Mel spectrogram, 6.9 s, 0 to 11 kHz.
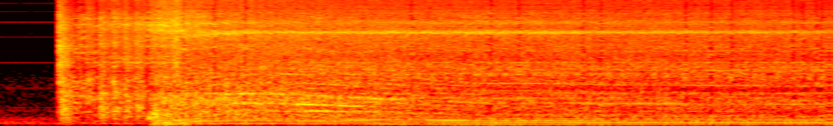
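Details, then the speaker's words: Mercedes C32 AMG after replacing the noisy top idler pulley and bearing and a second oil change: cranks, catches cleanly and settles into a steady even idle with only a faint whine left; normal start and idle. "so I don't really hear some of the wine that I heard before kind of feels like I'm a steer still here a little bit"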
